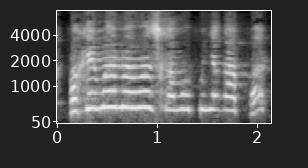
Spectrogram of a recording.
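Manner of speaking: very high falsetto woman; high put-on female voice; woman's voice. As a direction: pitch way up as the woman answering. Voicing the veiled woman.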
